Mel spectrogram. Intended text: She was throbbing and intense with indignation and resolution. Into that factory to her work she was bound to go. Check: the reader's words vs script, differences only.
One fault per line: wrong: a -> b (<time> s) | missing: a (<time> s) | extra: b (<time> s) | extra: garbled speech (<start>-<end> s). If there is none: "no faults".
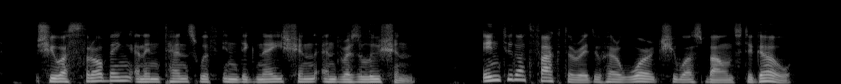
no faults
